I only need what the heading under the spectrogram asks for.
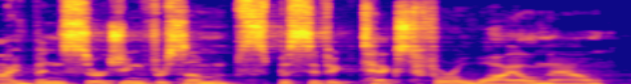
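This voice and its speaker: An actor playing a stressed, secretive city architect in an audio horror drama, stammering and nervous. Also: male voice, mid-range voice, expressive, unhurried, a bit bright, slight background noise. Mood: flustered.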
